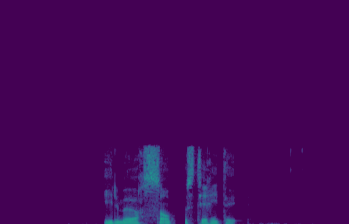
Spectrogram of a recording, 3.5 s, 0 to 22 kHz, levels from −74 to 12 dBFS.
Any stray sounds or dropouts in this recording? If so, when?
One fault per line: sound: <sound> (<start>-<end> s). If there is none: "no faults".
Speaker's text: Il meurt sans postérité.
sound: dropout (1.7-1.9 s)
